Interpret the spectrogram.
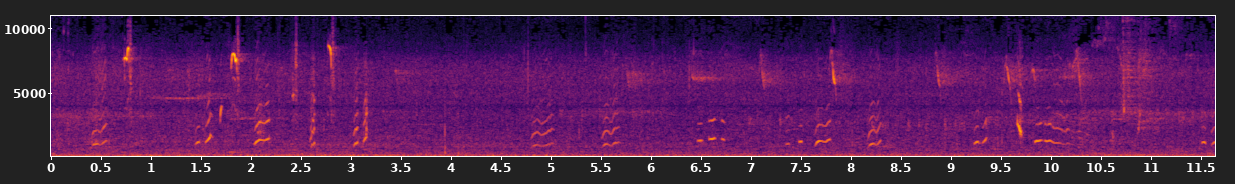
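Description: Infant macaque crying: many short, high, whimpering squeaks, some rising and some falling, repeated throughout over a steady low hum. These are distress cries of a baby being refused the breast during weaning.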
